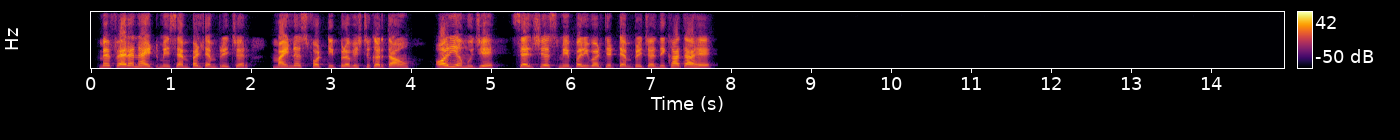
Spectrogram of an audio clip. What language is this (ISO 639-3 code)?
hin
